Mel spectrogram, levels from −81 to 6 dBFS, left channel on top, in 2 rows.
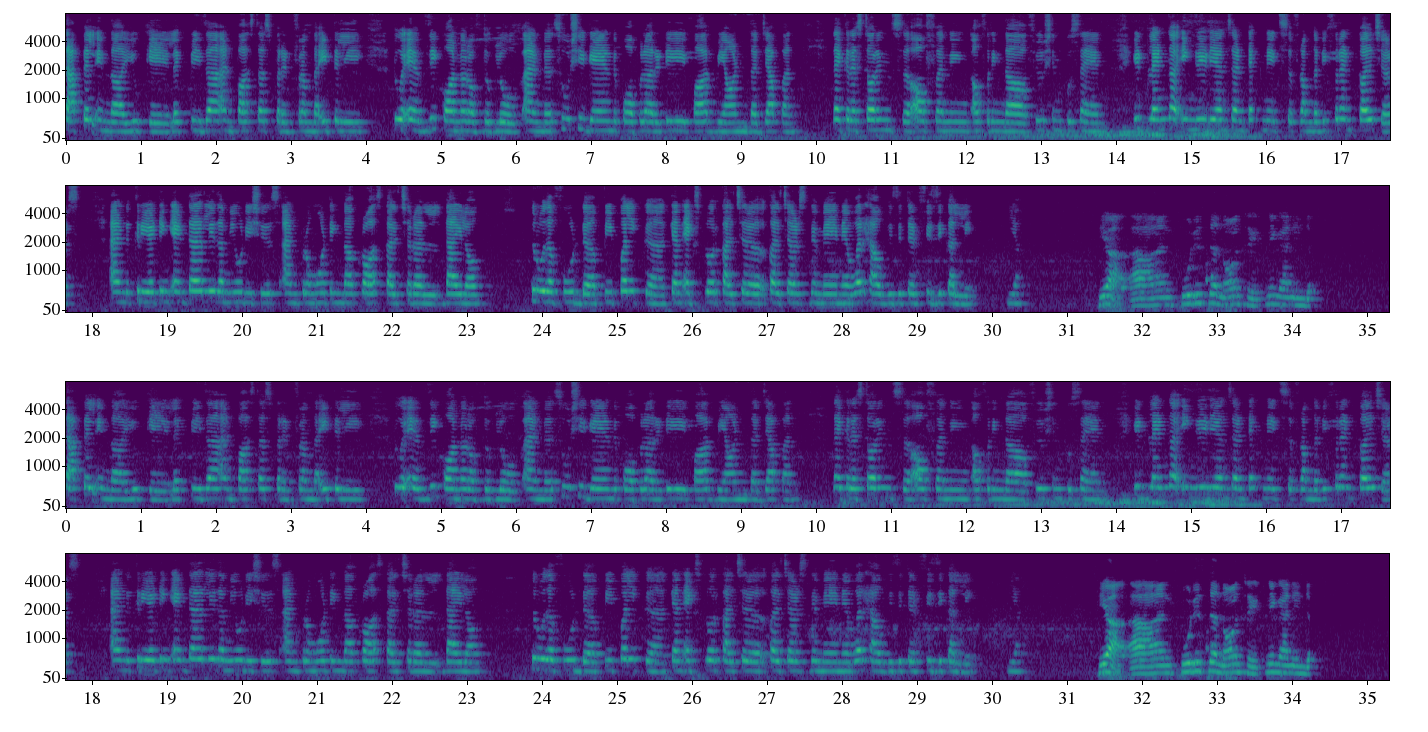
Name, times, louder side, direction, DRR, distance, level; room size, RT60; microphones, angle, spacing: voice 1, 0.0-4.0 4.4-9.8 10.2-17.8 18.2-23.2 23.9-29.8 30.2-30.4, left 3 dB, 50° left, 0.5 m, -32 dB
voice 2, 31.4-34.3, right 5 dB, 45° right, 0.3 m, -31 dB
5.3 x 2.5 x 2.4 m
head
